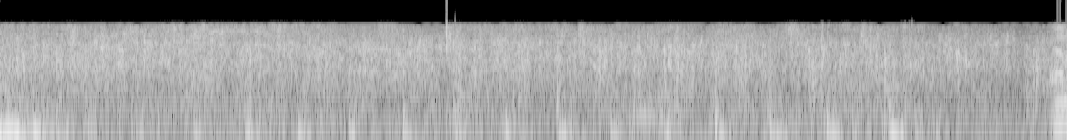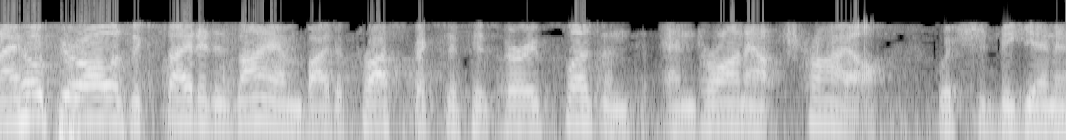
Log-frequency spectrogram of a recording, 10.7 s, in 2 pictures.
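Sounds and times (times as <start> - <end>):
crowd applauding: 0.0 - 6.3
speech: 5.3 - 10.6.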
